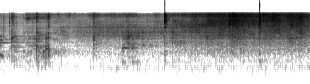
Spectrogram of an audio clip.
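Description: Soft, steady sizzling of green chillies frying in a covered pan, growing slightly louder, with a few light clicks of stirring and no talking.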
